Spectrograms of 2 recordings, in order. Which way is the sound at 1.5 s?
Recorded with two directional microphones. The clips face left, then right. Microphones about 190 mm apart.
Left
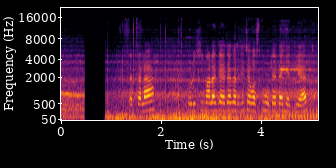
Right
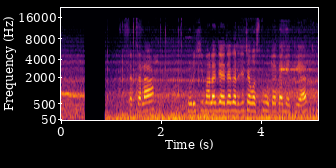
Centre (ahead or behind).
